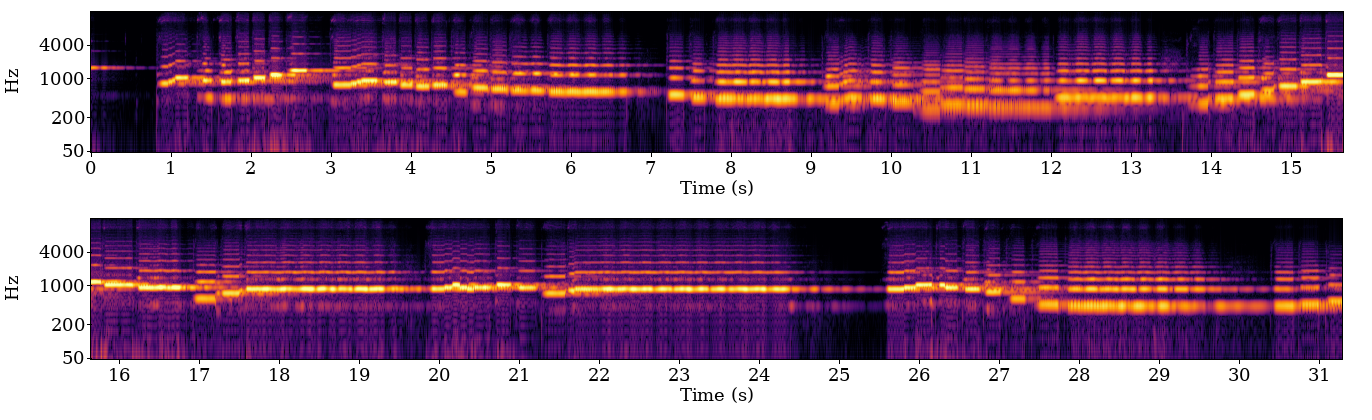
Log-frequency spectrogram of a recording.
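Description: Flute improvisation in a slow, free melody, two lines often sounding together, notes sliding down in pitch and overlapping. A short pause comes about half a second in, and another near the end.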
